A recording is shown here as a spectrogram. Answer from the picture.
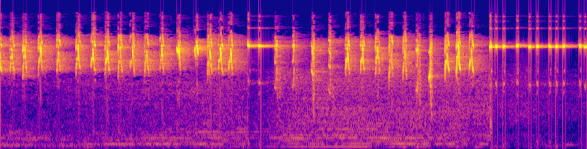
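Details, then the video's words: Golden-fronted leafbird recorded as a singing lure to get other leafbirds to sing and show their repertoire. Sharp, high chips repeat rapidly for several seconds, then a thin sustained whistle follows, with a low background hum. "PANCINGAN KONIN AGAR GACOR BONGKAR ISIAN"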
